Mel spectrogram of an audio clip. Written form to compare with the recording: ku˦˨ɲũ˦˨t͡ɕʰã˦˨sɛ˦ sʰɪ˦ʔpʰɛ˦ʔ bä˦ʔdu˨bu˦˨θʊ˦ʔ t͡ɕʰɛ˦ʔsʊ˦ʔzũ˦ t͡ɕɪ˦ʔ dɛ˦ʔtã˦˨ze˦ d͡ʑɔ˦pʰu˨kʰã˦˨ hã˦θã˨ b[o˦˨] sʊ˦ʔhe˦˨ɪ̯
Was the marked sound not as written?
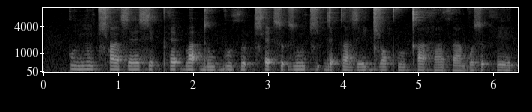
no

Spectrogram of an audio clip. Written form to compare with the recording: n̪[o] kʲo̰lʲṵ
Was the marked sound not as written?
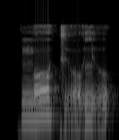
no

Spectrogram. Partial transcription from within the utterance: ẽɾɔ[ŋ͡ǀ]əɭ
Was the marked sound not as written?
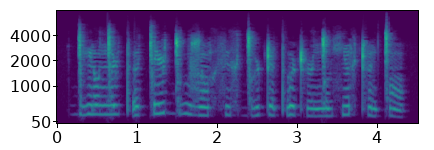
no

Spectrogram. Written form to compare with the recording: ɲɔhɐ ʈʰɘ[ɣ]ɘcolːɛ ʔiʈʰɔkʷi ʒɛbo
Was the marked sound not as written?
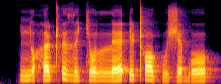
no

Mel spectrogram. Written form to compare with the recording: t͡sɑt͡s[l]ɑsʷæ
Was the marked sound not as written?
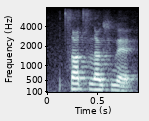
no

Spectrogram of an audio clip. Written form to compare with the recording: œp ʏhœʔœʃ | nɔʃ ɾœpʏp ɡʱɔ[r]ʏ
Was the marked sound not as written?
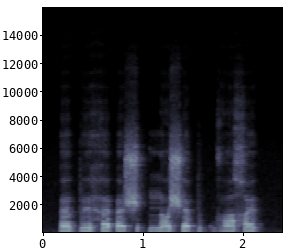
yes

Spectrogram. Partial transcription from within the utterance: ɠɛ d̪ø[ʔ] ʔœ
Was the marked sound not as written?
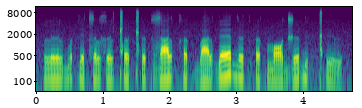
yes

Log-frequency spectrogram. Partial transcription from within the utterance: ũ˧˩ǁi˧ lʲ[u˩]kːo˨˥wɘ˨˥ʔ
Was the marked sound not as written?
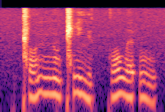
no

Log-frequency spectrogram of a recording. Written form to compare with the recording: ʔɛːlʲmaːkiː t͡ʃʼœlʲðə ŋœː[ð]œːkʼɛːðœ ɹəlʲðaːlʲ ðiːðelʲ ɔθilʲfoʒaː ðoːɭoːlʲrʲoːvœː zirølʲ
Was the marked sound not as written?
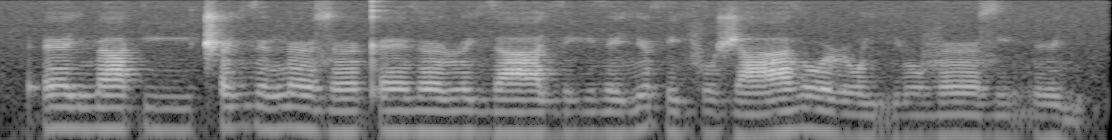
yes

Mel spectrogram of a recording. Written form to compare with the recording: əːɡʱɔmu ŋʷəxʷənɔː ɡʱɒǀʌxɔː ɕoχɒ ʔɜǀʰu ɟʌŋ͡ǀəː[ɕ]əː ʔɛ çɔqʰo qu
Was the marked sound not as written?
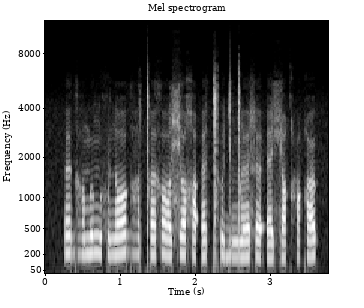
yes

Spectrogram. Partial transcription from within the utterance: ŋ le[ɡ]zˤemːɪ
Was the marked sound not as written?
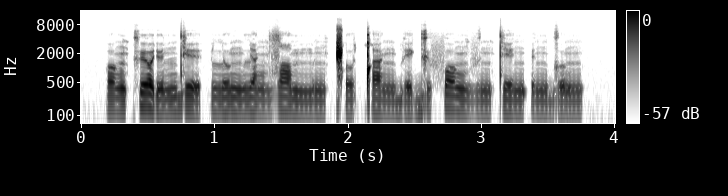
yes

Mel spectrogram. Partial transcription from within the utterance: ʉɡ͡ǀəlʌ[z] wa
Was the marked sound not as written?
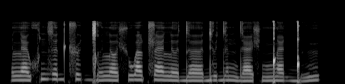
yes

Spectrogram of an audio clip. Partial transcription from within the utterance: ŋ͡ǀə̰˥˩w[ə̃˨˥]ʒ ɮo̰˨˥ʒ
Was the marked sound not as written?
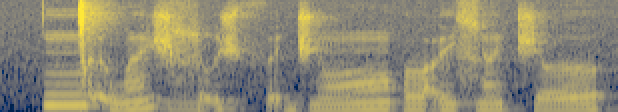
no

